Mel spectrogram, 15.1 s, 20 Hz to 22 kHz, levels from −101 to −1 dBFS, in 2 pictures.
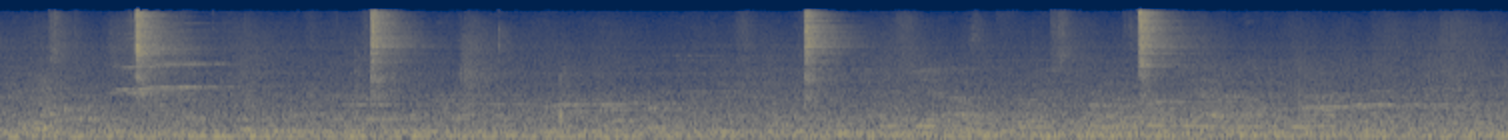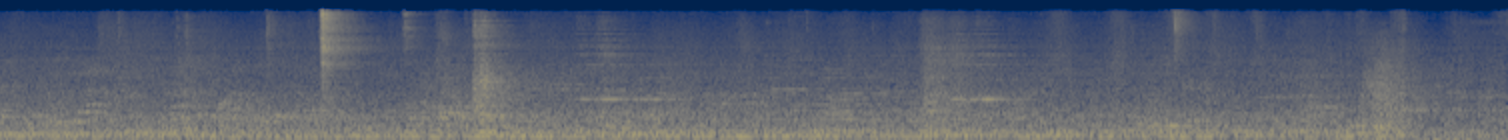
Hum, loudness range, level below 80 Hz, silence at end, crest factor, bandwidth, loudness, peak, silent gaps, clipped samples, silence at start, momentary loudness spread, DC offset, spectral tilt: none; 5 LU; -56 dBFS; 0 s; 32 dB; 16.5 kHz; -39 LUFS; -8 dBFS; none; under 0.1%; 0 s; 10 LU; under 0.1%; -3.5 dB/octave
